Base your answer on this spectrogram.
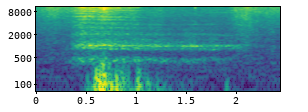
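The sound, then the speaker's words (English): A deep breath is drawn in slowly and audibly through the nose, rising to a loud, airy rush, then trailing off into softer breathing. “I invite you to take a breath with me.”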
